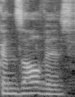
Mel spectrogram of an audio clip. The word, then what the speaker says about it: Goncalves: And I was grateful to hear how he pronounces his own name, because it's a difficult name, but he said it like Goncalves.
